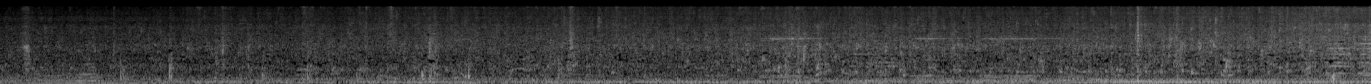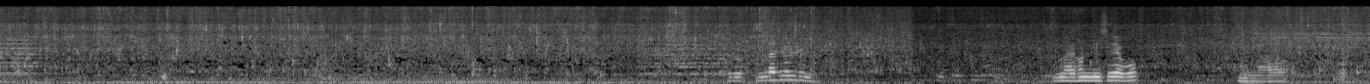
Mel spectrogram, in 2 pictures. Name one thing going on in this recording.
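Water trickles over rock.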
